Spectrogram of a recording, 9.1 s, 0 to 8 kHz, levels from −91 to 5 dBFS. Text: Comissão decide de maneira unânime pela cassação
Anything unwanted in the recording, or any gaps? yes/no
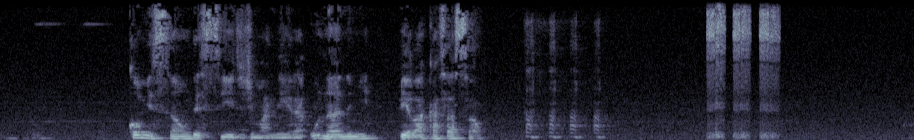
yes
